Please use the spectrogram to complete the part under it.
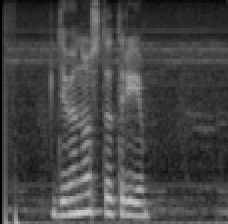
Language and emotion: Russian, neutral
